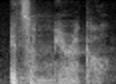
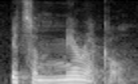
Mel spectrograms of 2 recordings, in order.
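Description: First: It's a miracle whispered, softer, unvoiced; hushed whispered "It's a miracle". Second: Said in the usual way. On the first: Shown as a demonstration. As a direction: breathe "It's a miracle" in awe. Repeated line, now whispered.

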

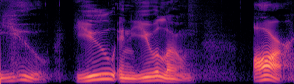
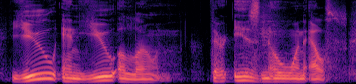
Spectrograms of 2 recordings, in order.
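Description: First: "You" set apart with a pause, then "you and you alone" with "you" stressed; emphatic you. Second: "You" leaned on each time, slow and soft; emphatic you. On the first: Jesus to his disciples, each "you" stressed. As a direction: linger on each "you" before "are". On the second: Preacher showing the emphatic Greek you, slow and soft. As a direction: stress both "you"s, slowly and quietly. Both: Shown as a demonstration. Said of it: "the you there is emphatic".

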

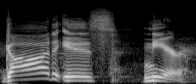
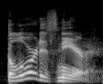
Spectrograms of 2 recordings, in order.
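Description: First: God is near said very slowly, each word weighted; slow emphatic repeat. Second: Said in the usual way. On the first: Shown as a demonstration. Slowed repeat of the phrase.

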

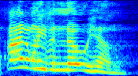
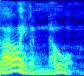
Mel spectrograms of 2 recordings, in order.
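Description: First: Quick denial. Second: Lower, soft, wounded repeat; hurt echo. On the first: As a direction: snap the denial out defensively. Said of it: "Here he quickly says". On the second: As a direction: let the words sting quietly. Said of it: "One of his best friends has just said". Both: Retold or imitated.

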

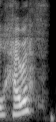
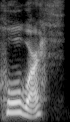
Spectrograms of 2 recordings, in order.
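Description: First: Howth said as one short syllable, like HOWTH; local pronunciation. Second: Haworth said as spelled, HA-worth; read as spelled. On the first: Telling her co-host how locals say Haworth, Howth said short. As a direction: Howth clipped the Yorkshire way. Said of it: "but I think you say". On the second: Correcting herself on the Brontë village name, Haworth said letter by letter. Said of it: "It's spelled". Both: Shown as a demonstration.

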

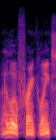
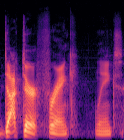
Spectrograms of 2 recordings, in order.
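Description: First: Said in the usual way. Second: Very slow, with the word "Doctor" stretched and hit hard; indignant correction. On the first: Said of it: "It's like when someone says". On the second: Retold or imitated. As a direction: drag out "Doctor" slowly and pointedly, as an indignant correction. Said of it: "and you're like".

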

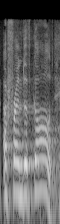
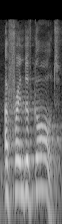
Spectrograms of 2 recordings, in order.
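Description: The two takes are said the same way.

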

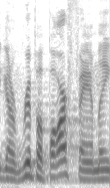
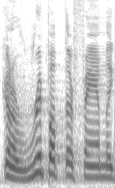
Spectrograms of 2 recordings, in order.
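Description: First: Our hit harder, a touch faster; stress on our. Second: Said in the usual way. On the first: Shown as a demonstration. Preacher turning their family into our family, stressing our. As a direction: lean on the word our to make it personal.

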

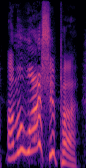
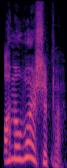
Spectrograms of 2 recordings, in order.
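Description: First: Worshipper said higher and louder; rising preacher's cry; building emphatic repeat. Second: Said in the usual way. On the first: Shown as a demonstration. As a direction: proclaim it with full force. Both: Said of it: "Whether things are going great".

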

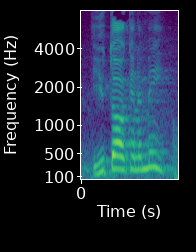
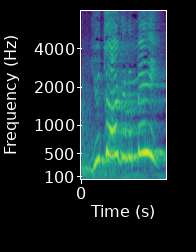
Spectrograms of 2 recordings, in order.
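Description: First: Muttered tough-guy repeat. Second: Higher, hammed-up "you talking to me?" as a joking God; mock tough-guy challenge. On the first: Pretend. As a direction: lower and softer, "You talking to me?" muttered under the breath. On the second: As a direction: play God as a movie tough guy, mocking. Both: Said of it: "And what does God say?".

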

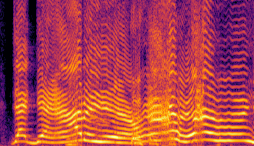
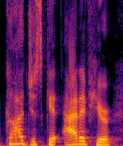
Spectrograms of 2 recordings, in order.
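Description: First: High, loud, slow mocking echo of her; mocking mimicry. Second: Said in the usual way. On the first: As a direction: parrot her words back in a taunting voice. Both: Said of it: "he would, like, mimic her".

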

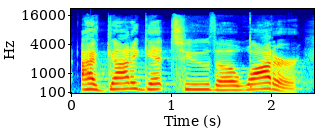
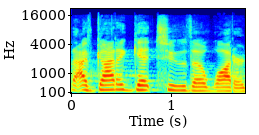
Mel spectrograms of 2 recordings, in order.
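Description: First: Louder, urgent declaration; forceful preacher's cry of longing; desperate insistence. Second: Said in the usual way. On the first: Acted. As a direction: drive it home like a desperate need.

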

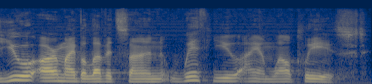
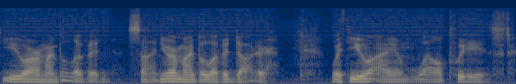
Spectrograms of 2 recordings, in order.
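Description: First: Louder and slow, a solemn announcement from heaven; proclaimed declaration. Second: Intimate blessing. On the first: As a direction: proclaim each word slowly and fully. Quoting the Father's voice from Mark. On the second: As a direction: say it gently, as if to one person. Listener imagines hearing the voice personally. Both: Acted.

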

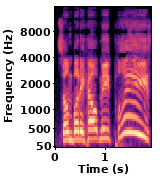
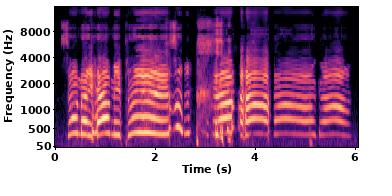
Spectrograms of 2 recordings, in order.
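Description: First: High, loud desperate plea for help; terrified horror victim. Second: Very high, crying cartoon voice; Barney voice. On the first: Acted. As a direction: beg for rescue, panicked. Lost, pleading for help. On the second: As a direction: wail it like a silly cartoon character. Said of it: "Do it as Barney".

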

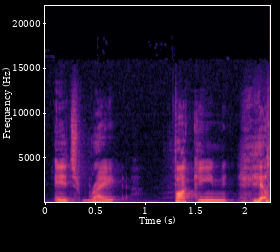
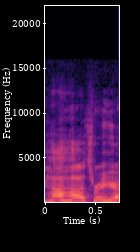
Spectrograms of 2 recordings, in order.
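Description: First: Retold snap instead of laughing it off; irritated retort. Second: Light, high-pitched mock amusement; mock laughing. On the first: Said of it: "and instead of, like, laughing". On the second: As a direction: laugh it off, higher and louder. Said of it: "like, laughing and going".

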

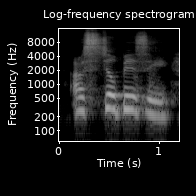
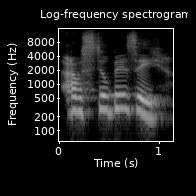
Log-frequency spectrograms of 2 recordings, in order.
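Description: First: "still" stressed, falling tune. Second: "I" stressed, falling tune. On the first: Speaker to women's group, stressing still. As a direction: lean on "still" in "I was still busy". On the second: Speaker to women's group, stressing I. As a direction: lean on "I" in "I was still busy". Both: Shown as a demonstration.

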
